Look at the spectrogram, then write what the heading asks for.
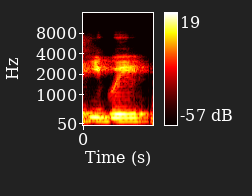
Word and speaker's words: Irigwe: Their is it irrig the R is silent just like you're trying to say igu but you put before okay okay so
